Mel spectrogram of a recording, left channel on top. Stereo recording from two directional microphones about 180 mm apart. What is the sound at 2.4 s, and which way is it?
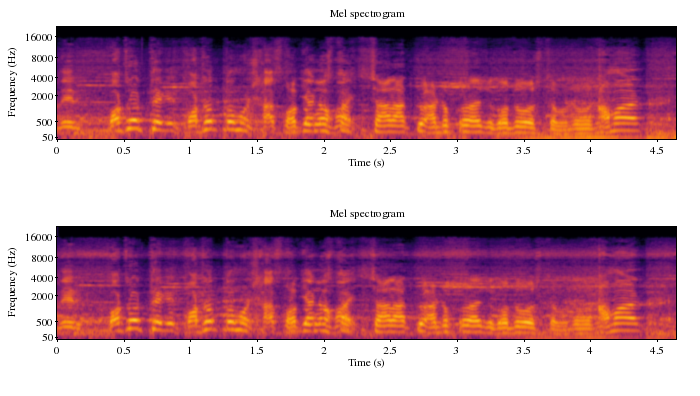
A man's voice, 30° left (ahead or behind).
